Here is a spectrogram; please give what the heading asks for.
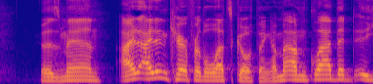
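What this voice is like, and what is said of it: Usual voice. Nothing is said of it.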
